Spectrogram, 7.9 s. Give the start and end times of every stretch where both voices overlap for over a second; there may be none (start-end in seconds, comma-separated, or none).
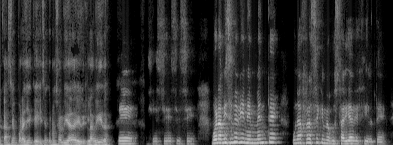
none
